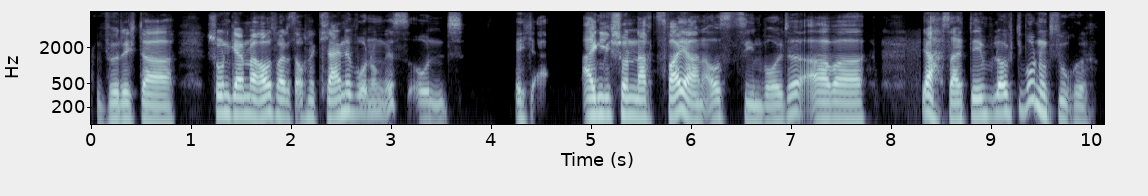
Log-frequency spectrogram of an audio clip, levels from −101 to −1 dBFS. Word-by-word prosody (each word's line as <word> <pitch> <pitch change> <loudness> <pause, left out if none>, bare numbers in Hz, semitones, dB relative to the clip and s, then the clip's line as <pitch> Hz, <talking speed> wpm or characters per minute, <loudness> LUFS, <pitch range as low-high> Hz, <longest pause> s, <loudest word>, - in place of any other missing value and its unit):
Würde 120 +1 -2
ich 115 0 -12
da 110 -2 +1 0.3
schon 160 0 -1
gern 150 -1 +5
mal 145 - +5
raus, 145 +4 +4
weil 135 -3 +2
das 125 - -7
auch - - -4
'ne 130 - -7
kleine 145 +6 0
Wohnung 80 - -7
ist - - -8
und 120 -2 -8 0.5
ich, - - -8
äh, - - -19 0.4
eigentlich 145 0 +3
schon 145 -2 +2
nach 135 -2 +2
2 145 - +5
Jahren 115 0 +4
ausziehen 115 -3 -6
wollte, 110 +10 -2
aber 120 -1 +1 0.5
ja, - - +5
seitdem 140 +4 -1
läuft 160 0 +2
die 180 - -13
Wohnungssuche. 125 - -4
130 Hz, 180 wpm, -23 LUFS, 115-145 Hz, 0.5 s, gern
